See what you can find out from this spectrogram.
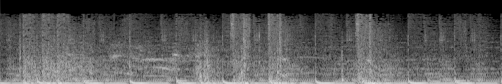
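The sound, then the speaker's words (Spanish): Rapid gunfire in an action-film fight scene from John Wick: Chapter 2, with many sharp shots cracking in quick succession over a loud, dense background that never lets up. “Derriba a uno y le dispara en la cabeza. Acaba con tres más.”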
